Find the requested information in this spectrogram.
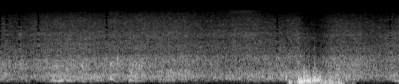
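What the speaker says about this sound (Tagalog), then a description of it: "Ay, nag-high tide na. Yan na yung tubig." Ocean water washes in at high tide on Nu Palm Beach in San Narciso, Quezon, a steady rushing surf mixed with heavy wind buffeting the microphone and a strong low gust near the end.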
